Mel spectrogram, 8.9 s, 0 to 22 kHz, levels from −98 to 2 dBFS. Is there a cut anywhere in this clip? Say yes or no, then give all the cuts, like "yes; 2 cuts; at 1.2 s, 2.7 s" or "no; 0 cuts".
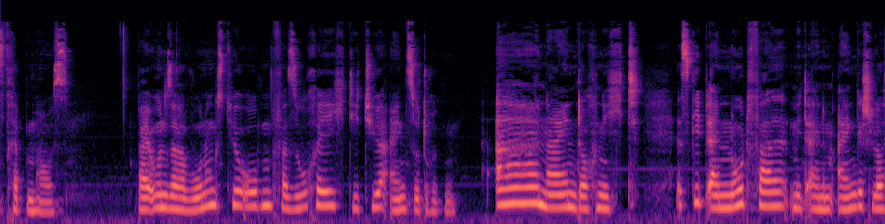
yes; 1 cut; at 4.8 s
